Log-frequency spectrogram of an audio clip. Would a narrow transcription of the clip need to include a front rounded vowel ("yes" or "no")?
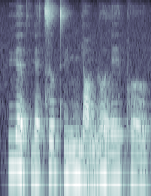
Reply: yes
